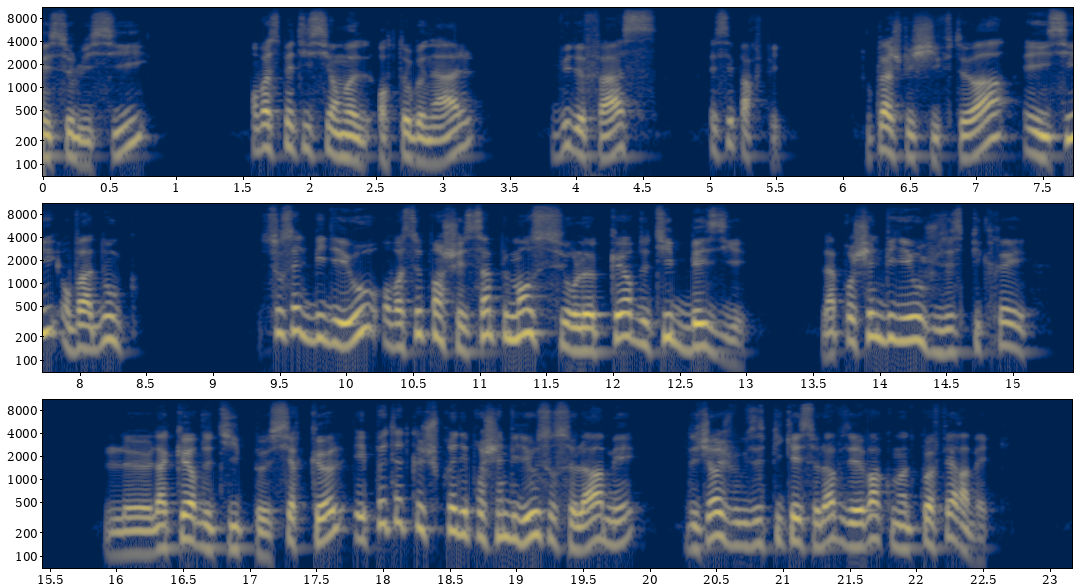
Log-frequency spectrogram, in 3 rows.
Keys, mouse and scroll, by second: 0.0 x, 1.9 KP_1, 6.2 shift+a.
